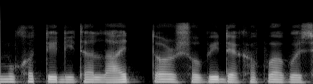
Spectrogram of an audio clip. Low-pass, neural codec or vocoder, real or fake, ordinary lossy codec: 7.2 kHz; codec, 24 kHz, 1.2 kbps, DualCodec; fake; none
